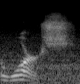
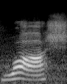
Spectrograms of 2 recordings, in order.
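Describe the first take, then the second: First: The word is said in the regional way. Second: The word is said in the standard way. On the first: The speaker calls it wrong. "not wash" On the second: The speaker calls it right. "they beat the word it's wash"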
